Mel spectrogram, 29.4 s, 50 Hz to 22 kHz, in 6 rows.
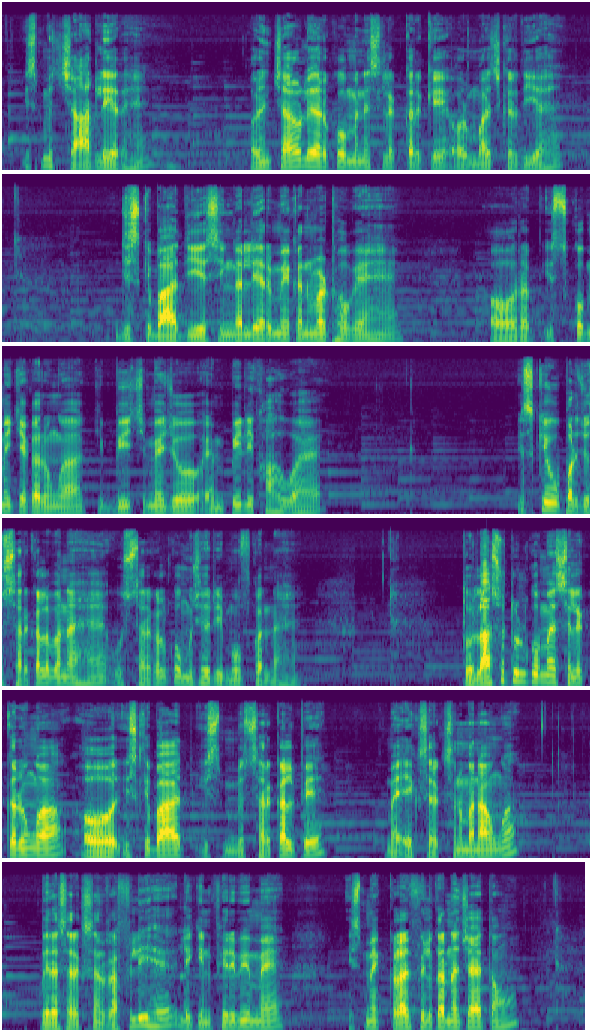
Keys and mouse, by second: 1.7 ctrl+e, 4.5 click, 18.8-24.6 drag, 27.2 ctrl+alt+z.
